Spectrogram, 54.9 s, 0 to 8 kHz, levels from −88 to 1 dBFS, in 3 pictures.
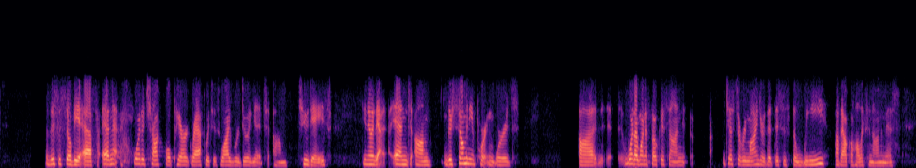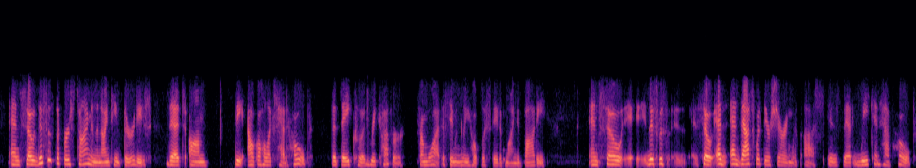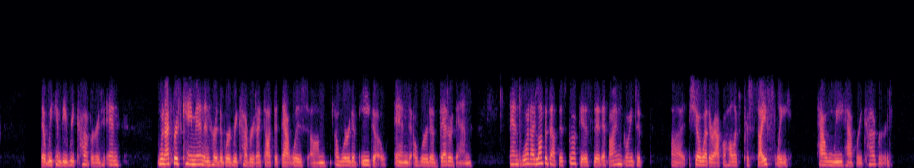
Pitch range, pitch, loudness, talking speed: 165-215 Hz, 180 Hz, -25 LUFS, 165 wpm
